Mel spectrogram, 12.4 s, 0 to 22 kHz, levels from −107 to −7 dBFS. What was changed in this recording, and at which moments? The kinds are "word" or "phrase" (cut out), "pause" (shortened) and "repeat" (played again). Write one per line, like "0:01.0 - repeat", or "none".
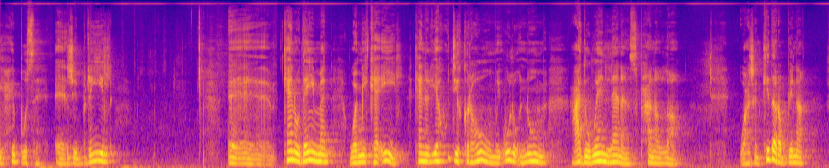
0:01.0 - word
0:04.2 - pause
0:06.1 - pause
